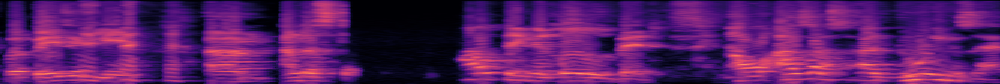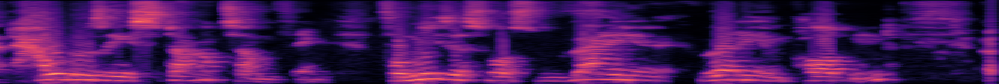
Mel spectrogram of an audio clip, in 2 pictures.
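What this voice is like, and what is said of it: Strong German accent in English. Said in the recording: “I know I still have a very strong accent ... I very successfully failed getting rid of my strong German accent”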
